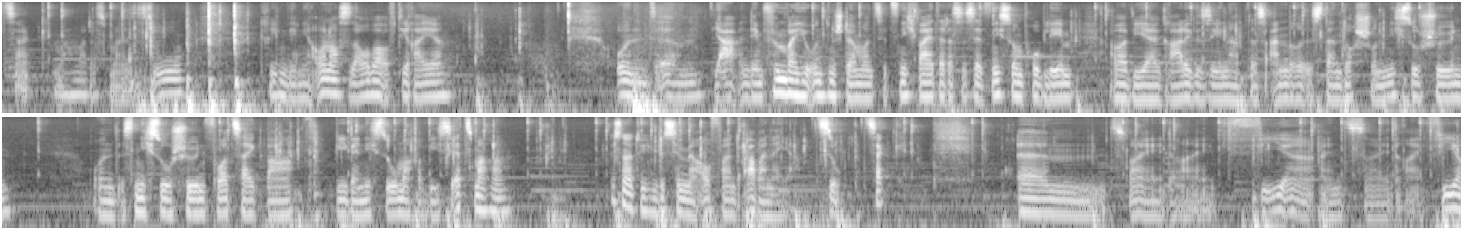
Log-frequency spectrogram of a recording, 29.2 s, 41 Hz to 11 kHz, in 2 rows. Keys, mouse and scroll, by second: 1.2-2.9 right drag, 1.3 s, 4.9-6.9 middle drag, 8.1-9.1 right drag, 8.5 click, 13.3-14.9 middle drag, 17.5 ctrl+Tab, 19.1 f, 20.1 f, 21.2 f, 22.1 f, 22.5 a, 23.0 ctrl+Tab, 27.1 f, 29.0 f.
